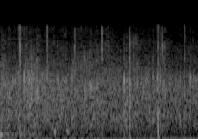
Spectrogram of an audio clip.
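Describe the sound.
Audience applause at a conference, given to the paper committee: dense, steady clapping that fills the whole stretch without a break, with no clear voices.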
